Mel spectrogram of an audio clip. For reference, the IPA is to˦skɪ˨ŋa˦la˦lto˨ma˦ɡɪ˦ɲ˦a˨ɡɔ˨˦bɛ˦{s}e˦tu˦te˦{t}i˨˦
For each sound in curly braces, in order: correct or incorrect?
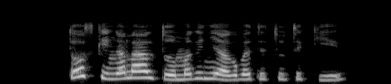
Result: incorrect: t, incorrect: k

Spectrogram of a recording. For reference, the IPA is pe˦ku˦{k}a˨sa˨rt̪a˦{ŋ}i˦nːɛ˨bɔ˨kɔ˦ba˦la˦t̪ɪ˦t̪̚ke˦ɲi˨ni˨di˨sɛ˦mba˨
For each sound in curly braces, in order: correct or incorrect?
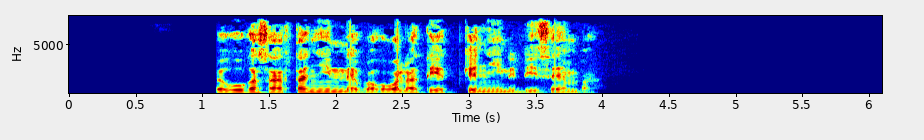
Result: correct, incorrect: ɲ

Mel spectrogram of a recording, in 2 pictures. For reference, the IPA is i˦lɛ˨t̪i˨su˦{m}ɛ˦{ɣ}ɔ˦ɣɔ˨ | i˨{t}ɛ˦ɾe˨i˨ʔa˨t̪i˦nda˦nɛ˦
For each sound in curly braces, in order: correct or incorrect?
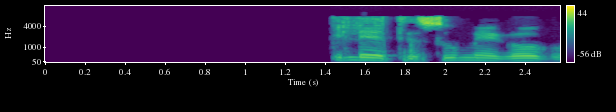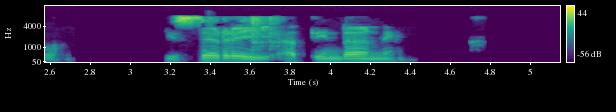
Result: correct, correct, incorrect: s

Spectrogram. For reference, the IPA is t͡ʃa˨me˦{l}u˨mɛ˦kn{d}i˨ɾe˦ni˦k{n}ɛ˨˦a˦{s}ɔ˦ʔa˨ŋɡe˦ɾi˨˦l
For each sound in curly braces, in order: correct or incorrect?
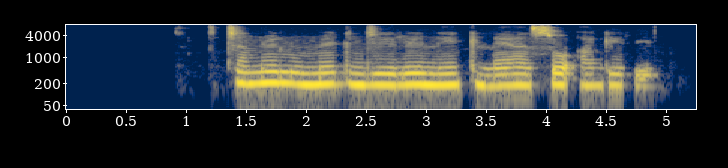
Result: correct, incorrect: d͡ʒ, correct, correct

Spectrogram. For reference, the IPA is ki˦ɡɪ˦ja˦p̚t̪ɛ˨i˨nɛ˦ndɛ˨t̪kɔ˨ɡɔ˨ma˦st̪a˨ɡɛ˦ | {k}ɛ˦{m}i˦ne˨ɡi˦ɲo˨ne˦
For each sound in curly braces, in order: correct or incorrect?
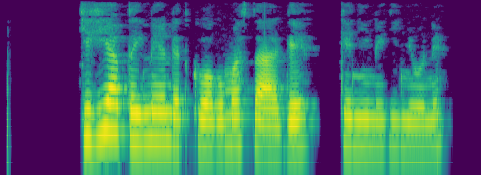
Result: correct, incorrect: ɲ

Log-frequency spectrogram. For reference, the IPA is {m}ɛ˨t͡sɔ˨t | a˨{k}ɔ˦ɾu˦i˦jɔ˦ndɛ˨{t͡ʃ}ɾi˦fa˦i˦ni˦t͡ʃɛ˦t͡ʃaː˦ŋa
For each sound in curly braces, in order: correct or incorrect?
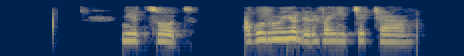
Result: incorrect: ɲ, correct, incorrect: none

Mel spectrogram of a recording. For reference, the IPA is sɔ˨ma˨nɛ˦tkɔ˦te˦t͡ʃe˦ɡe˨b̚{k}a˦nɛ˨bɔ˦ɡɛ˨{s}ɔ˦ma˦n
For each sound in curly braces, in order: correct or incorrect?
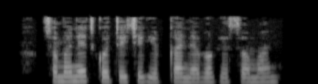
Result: correct, correct

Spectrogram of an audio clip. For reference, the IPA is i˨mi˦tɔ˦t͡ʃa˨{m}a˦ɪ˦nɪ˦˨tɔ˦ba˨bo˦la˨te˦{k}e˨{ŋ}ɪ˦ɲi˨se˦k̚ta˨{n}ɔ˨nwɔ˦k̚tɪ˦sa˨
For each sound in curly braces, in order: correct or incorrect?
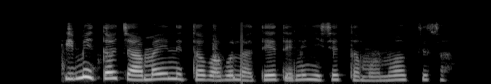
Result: correct, incorrect: t, correct, incorrect: m

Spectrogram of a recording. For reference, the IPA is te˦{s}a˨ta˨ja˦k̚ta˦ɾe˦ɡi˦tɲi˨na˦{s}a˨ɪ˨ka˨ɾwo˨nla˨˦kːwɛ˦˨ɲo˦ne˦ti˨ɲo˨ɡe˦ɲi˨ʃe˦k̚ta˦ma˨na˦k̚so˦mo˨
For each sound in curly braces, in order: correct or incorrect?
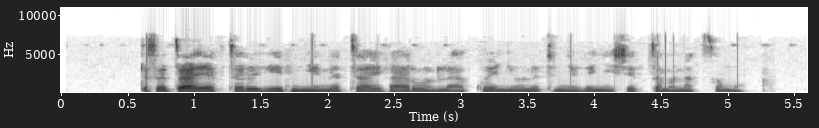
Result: correct, incorrect: t

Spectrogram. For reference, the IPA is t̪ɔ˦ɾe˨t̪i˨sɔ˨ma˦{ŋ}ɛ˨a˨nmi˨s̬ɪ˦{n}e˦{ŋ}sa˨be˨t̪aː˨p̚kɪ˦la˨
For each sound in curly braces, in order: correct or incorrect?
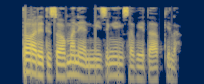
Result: incorrect: n, incorrect: ŋ, correct

